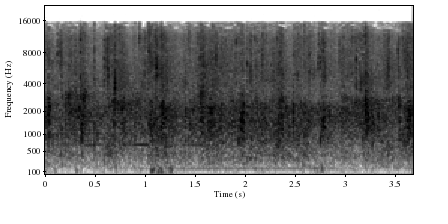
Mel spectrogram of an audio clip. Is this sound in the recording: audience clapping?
yes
